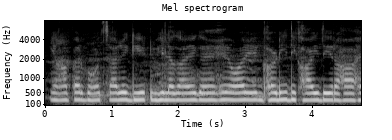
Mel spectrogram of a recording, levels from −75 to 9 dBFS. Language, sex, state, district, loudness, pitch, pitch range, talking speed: Hindi, female, Jharkhand, Palamu, -13 LUFS, 245 Hz, 240-245 Hz, 200 wpm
